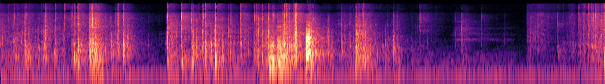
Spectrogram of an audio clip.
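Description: A crisp packet crackles as it is handled.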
